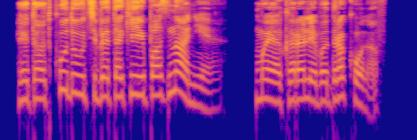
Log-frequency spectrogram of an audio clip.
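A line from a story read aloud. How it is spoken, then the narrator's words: Amused snort. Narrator (Russian): Хмыкнул Рэй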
